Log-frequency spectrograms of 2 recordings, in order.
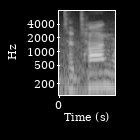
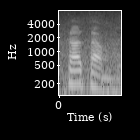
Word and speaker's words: Tatang: in North Hollywood to Tatang restaurant in order so that you can get this feast. You pronounce it Tatang. Tatang. Tatang.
